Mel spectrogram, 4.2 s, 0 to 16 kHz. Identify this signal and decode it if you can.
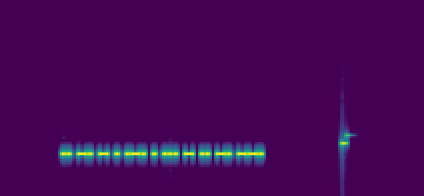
Morse code, heard as a keyed tone, about 46 wpm, 700 Hz. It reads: INTERESTING
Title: Sentences from Top 1000 Words - New Word Drill - 45wpm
